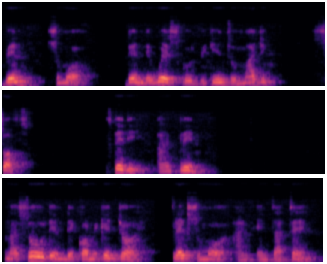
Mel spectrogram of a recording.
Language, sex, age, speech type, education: Nigerian Pidgin, male, 30-45, spontaneous, tertiary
